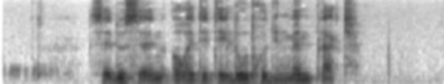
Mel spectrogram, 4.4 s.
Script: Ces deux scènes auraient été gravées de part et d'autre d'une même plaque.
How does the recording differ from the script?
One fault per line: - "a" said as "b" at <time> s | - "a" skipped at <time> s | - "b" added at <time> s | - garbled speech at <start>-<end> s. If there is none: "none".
- "gravées de part" skipped at 2.2 s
